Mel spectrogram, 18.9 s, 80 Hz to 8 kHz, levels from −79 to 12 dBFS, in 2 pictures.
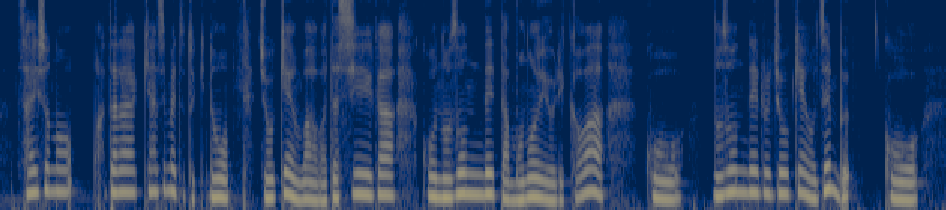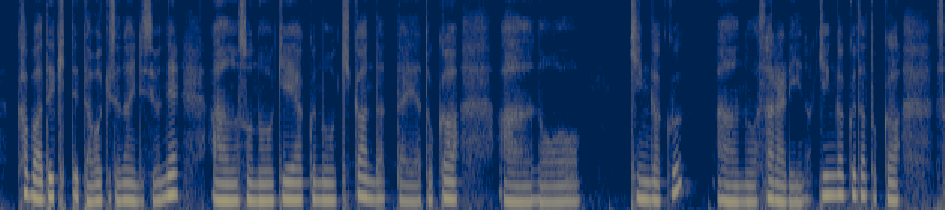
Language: Japanese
